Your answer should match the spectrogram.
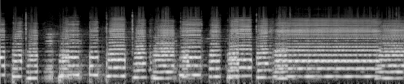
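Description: Diatonic button accordion playing a porro solo: a quick run of short notes, then a chord held for about a second near the end.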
